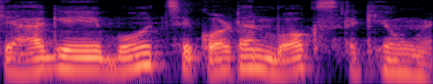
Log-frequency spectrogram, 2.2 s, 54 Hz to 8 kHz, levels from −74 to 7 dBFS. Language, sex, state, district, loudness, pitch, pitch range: Urdu, male, Uttar Pradesh, Budaun, -17 LUFS, 125 Hz, 120-135 Hz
